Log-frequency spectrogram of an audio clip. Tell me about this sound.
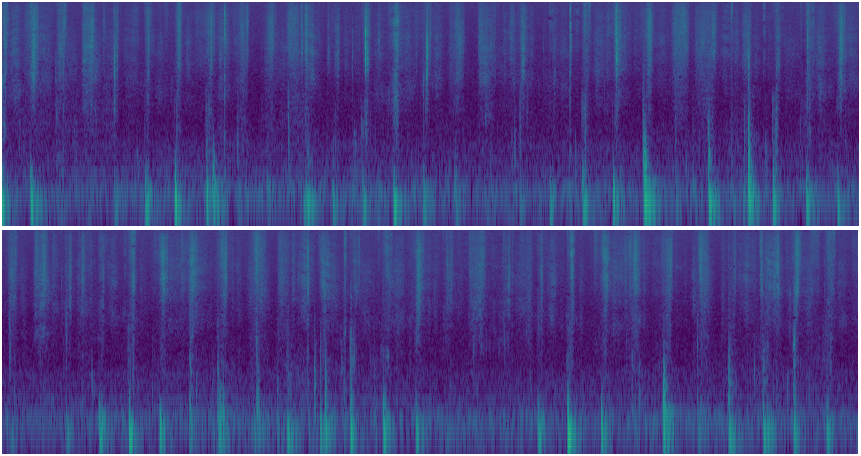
Footsteps, Solid Wood, Female Socks, Flat-Footed, Medium Pace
